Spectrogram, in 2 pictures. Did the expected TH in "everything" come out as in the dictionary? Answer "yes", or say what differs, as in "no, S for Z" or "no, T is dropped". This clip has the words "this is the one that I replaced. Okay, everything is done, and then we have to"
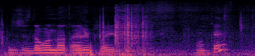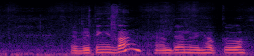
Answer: no, T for TH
